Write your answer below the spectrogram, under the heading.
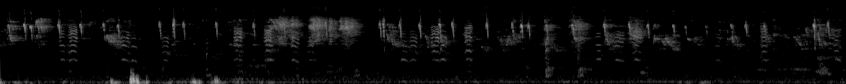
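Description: Several finches chirp busily, with rapid high, thin notes and short buzzy bursts overlapping throughout, plus a few low thumps.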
